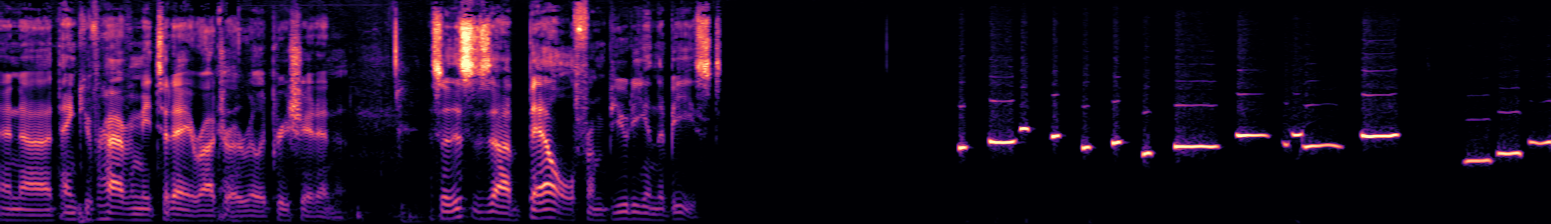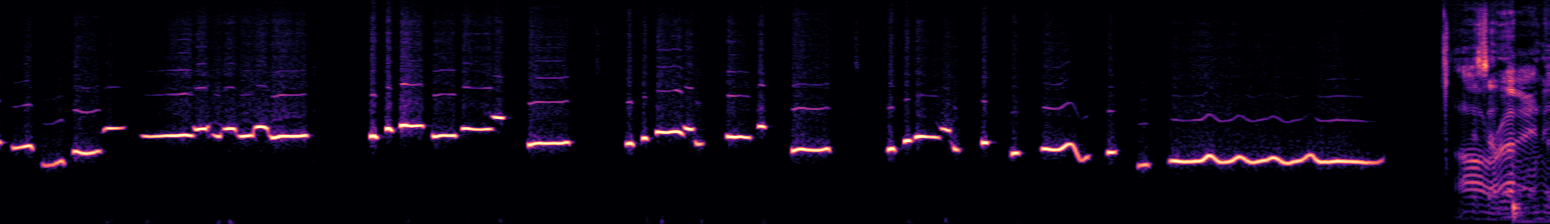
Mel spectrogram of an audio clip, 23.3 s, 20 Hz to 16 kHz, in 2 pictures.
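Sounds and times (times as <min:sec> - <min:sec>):
speech: 0:00.0 - 0:05.5
man whistling a bright tuneful song melody with trills: 0:07.2 - 0:22.2.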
